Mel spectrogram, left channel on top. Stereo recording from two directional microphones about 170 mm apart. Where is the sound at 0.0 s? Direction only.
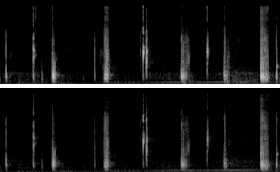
35° left (ahead or behind).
